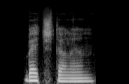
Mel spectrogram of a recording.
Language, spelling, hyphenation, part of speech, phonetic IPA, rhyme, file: Hungarian, becstelen, becs‧te‧len, adjective, [ˈbɛt͡ʃtɛlɛn], -ɛn, Hu-becstelen.ogg
- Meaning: dishonest, dishonorable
